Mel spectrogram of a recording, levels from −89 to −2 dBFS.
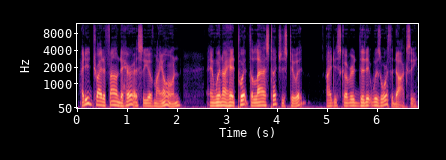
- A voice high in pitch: No, low, 125 Hz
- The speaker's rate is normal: No, fast, 230 wpm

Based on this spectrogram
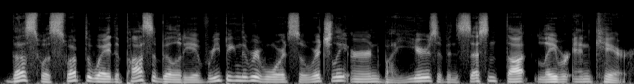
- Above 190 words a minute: Yes, average, 200 wpm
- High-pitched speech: No, low, 130 Hz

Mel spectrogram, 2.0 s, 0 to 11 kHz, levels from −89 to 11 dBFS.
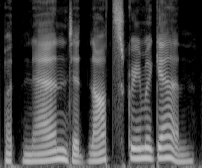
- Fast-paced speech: No, average, 180 wpm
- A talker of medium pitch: Yes, medium, 160 Hz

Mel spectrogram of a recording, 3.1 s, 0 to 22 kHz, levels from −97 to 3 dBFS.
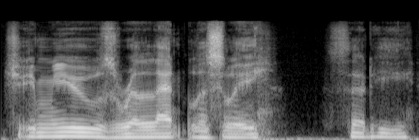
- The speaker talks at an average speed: No, slow, 95 wpm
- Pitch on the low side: Yes, low, 100 Hz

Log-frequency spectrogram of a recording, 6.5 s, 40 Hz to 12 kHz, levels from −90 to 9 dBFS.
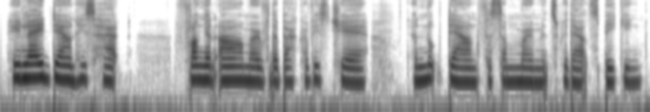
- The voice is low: No, high, 200 Hz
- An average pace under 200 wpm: No, fast, 205 wpm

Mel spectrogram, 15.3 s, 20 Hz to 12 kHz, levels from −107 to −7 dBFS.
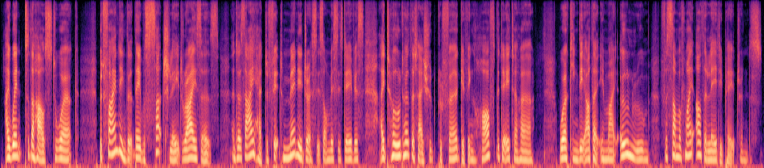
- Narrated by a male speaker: No, female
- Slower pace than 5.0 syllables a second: No, 5.1 syllables/s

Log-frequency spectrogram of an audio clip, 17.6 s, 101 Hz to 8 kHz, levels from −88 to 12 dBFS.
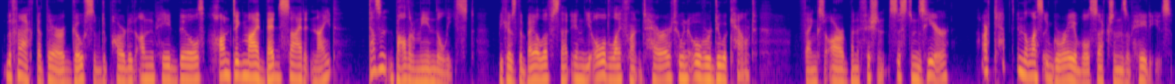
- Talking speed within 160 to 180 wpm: Yes, average, 170 wpm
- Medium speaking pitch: No, low, 125 Hz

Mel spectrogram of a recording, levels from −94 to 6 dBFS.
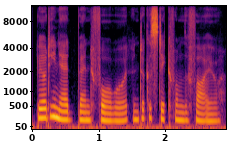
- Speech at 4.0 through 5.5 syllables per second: Yes, 4.8 syllables/s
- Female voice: Yes, female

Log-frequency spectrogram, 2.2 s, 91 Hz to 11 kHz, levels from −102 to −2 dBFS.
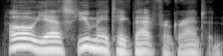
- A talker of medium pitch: Yes, medium, 145 Hz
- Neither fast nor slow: No, fast, 215 wpm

